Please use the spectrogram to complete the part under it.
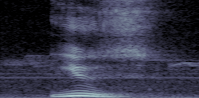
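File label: "use", Nigerian Pidgin, male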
